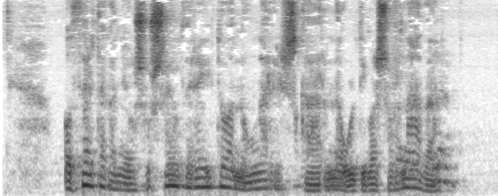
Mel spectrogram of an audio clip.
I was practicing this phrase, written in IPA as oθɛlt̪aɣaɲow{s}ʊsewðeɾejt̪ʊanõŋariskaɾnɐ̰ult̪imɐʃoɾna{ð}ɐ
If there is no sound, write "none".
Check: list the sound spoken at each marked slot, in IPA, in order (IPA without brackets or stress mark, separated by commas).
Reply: s, ð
